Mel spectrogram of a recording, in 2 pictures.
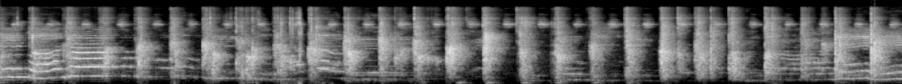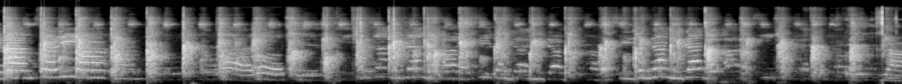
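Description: Hand clapping during a classroom music lesson on a song from Bali: steady, rhythmic claps continue throughout, with voices singing or talking underneath.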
